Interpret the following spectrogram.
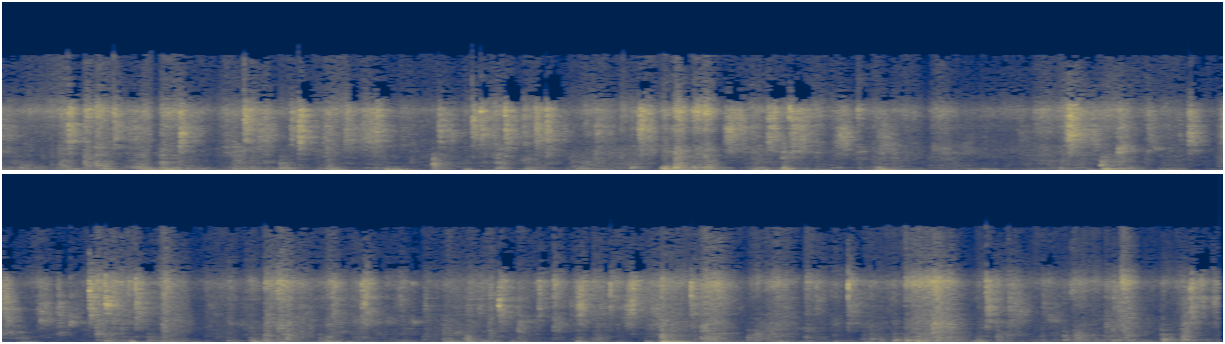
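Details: An English Bull Terrier grumbles and growls in rough, broken bursts while wrestling, with an occasional whimper.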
